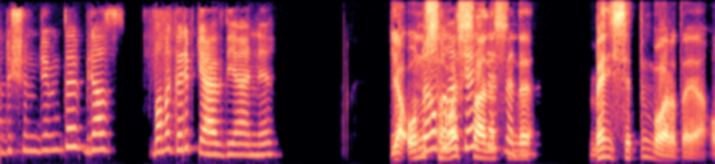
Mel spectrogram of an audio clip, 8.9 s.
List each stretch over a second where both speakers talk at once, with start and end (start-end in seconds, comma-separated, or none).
5.2-6.7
